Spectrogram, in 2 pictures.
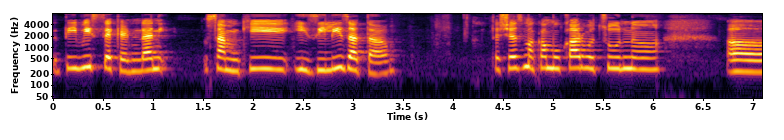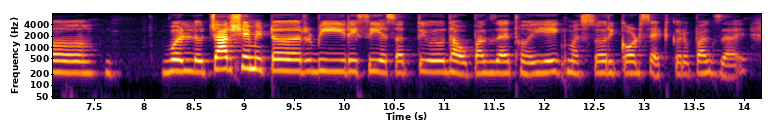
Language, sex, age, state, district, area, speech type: Goan Konkani, female, 18-30, Goa, Salcete, urban, spontaneous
